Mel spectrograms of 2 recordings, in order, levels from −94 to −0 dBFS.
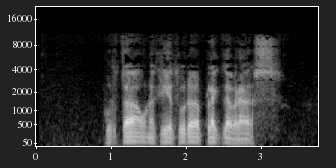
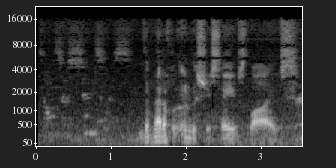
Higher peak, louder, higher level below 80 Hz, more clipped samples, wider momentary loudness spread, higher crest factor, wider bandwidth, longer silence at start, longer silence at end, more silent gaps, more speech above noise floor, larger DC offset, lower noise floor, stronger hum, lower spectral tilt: first, -2 dBFS vs -6 dBFS; first, -23 LUFS vs -28 LUFS; first, -44 dBFS vs -56 dBFS; neither; second, 16 LU vs 22 LU; about the same, 22 dB vs 24 dB; second, 11 kHz vs 16.5 kHz; first, 0.9 s vs 0.1 s; first, 0.55 s vs 0 s; neither; first, 48 dB vs 22 dB; neither; first, -70 dBFS vs -50 dBFS; neither; about the same, -5 dB/octave vs -4 dB/octave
